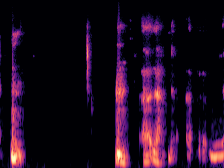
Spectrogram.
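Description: A man's short, low, throaty vocal sound, then a pause with one faint click, then a few seconds of halting voice sounds.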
